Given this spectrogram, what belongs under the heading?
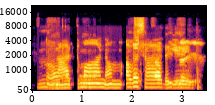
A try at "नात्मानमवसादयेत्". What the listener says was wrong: हाँ, तोड़ के नहीं बोलिए। नात्मानमवसादयेत्।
